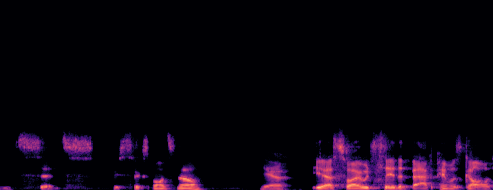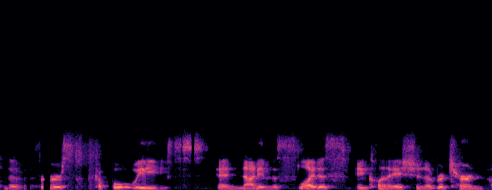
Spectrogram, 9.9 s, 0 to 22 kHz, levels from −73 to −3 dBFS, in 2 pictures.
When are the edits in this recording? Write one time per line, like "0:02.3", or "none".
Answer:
none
